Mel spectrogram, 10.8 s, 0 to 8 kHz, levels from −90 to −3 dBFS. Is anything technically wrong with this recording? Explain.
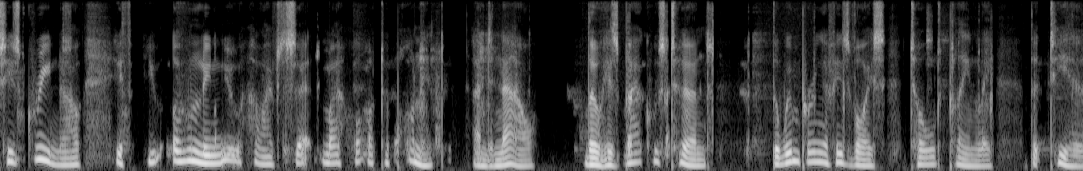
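Yes, this speech has two related faults.

An echo leak runs from 0.08 to 2.19 s and again from 2.81 s to the end. A faint, delayed copy of the speech trails the original by about 412 ms in the first stretch and 382 ms in the second. It is quiet, roughly 20 dB down at first and around 15 dB down later. The likely cause is a far end on loudspeaker whose echo canceller failed to remove what its microphone caught, so that residue was sent back.

Background gated by the echo canceller appears at 0.27–0.41, 1.34–1.46, 4.53–4.71, 5.33–5.68 and 7.16–7.40 s. In each case the room tone abruptly dips by up to about 40 dB for 0.1 to 0.35 s, then snaps back. This happens when the canceller, reacting to loudspeaker playback, clamps the microphone down hard and releases it once it lets go.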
